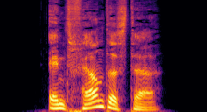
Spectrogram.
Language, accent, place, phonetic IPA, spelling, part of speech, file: German, Germany, Berlin, [ɛntˈfɛʁntəstɐ], entferntester, adjective, De-entferntester.ogg
- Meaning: inflection of entfernt: 1. strong/mixed nominative masculine singular superlative degree 2. strong genitive/dative feminine singular superlative degree 3. strong genitive plural superlative degree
